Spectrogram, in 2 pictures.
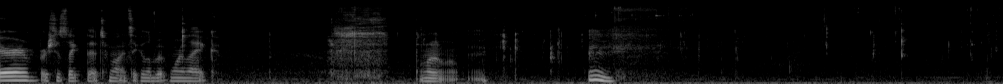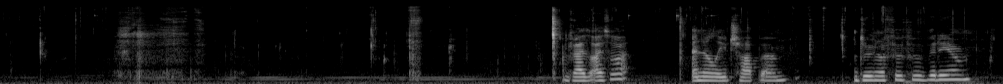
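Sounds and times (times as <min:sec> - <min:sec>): person chewing: 0:04.7 - 0:15.8, 0:16.4 - 0:17.0, 0:17.9 - 0:18.7
person humming mm: 0:05.9 - 0:06.6, 0:11.2 - 0:14.8.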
